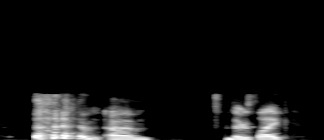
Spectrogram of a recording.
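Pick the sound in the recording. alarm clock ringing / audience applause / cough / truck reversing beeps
cough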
